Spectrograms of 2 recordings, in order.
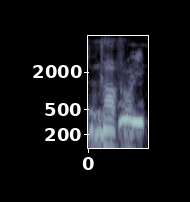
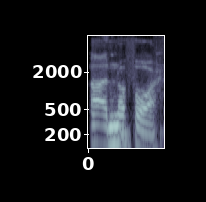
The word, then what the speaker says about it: Nwafor: Nwafor? Yes, how are you? Yes, Nwafor. Say it again. Nwafor, yeah, Nwafor, the W is silent, yeah.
